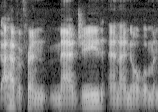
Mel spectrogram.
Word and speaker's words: Majid: I have a friend Majid, and I know a woman named Sahad. They pronounce those names emphasize the first syllable.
